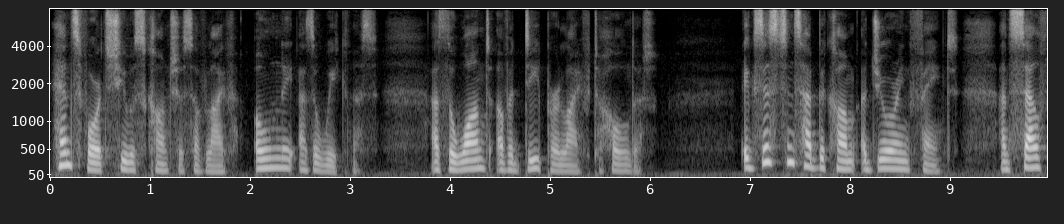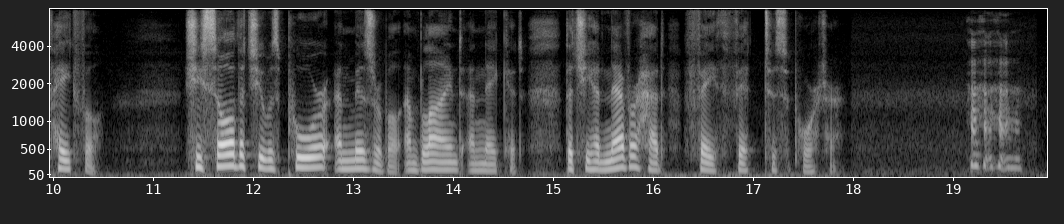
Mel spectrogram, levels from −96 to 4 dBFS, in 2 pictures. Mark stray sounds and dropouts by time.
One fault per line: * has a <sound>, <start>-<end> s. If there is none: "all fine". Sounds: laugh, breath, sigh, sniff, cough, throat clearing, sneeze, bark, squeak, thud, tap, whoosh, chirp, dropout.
* has a laugh, 19.1-19.7 s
